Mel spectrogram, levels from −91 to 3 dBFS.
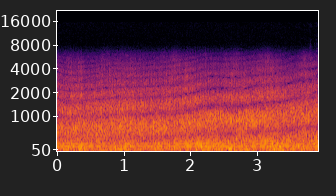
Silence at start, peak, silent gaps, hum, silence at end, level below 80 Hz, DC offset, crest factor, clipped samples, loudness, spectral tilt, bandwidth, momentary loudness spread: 0 s; -6 dBFS; none; none; 0 s; -28 dBFS; under 0.1%; 14 dB; under 0.1%; -21 LUFS; -8 dB/octave; 7 kHz; 2 LU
